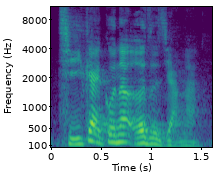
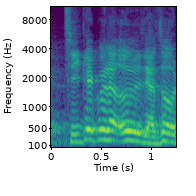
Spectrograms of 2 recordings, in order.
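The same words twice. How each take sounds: First: Said in the usual way. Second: Livelier retelling. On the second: Shown as a demonstration.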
